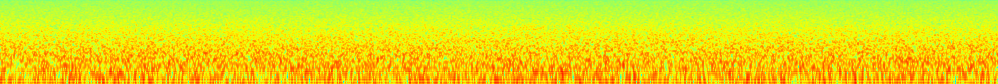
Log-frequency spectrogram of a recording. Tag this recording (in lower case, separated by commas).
water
